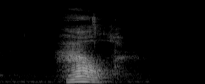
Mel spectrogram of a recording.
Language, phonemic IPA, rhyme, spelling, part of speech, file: Dutch, /ɦaːl/, -aːl, haal, verb, Nl-haal.ogg
- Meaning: inflection of halen: 1. first-person singular present indicative 2. second-person singular present indicative 3. imperative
